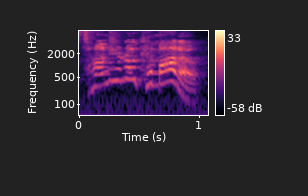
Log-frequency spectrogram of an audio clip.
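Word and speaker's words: Tanjiro Kamado: i still love when he knows k keeps mispronouncing tonjiro's name i have a name you know it's tonjiro kamado all right ganpachiro kamaboko and by the way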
